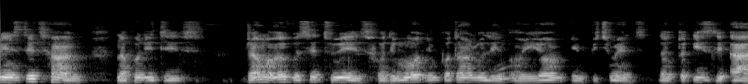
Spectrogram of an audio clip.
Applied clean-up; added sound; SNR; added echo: neural mask model DeepFilterNet 3.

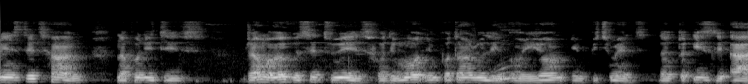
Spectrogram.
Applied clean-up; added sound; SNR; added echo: none; Bird; 17 dB; reverberation time 0.3 s.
